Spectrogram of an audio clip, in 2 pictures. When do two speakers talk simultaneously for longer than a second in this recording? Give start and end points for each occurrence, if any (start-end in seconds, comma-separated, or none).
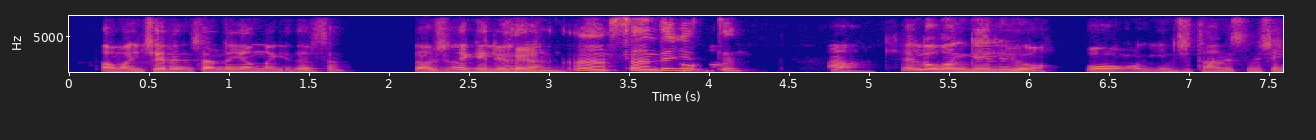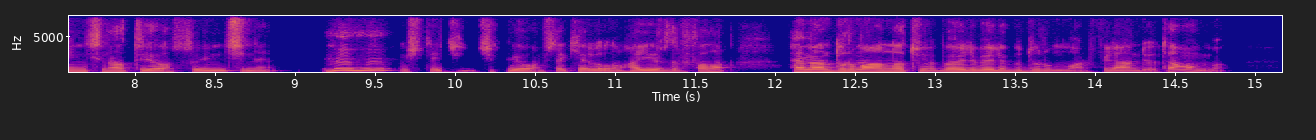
none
